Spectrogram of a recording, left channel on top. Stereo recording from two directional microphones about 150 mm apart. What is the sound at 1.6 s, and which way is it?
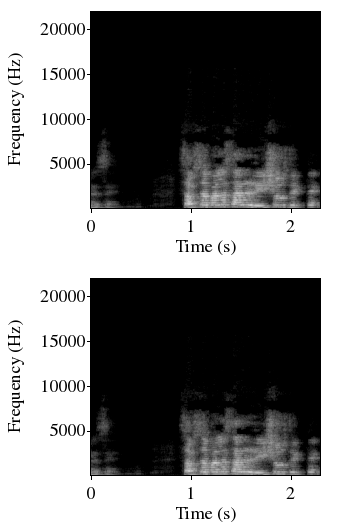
Speech, 20° left (ahead or behind).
